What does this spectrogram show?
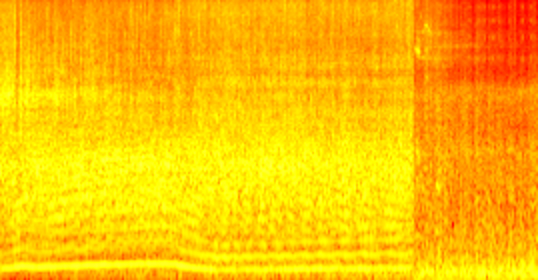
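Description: Turbocharged Mitsubishi Eclipse engine pulling hard under boost, its note climbing a little, then dropping about two seconds in and holding steady. About four seconds in, the engine note breaks off into a rough burst of noise lasting about a second.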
